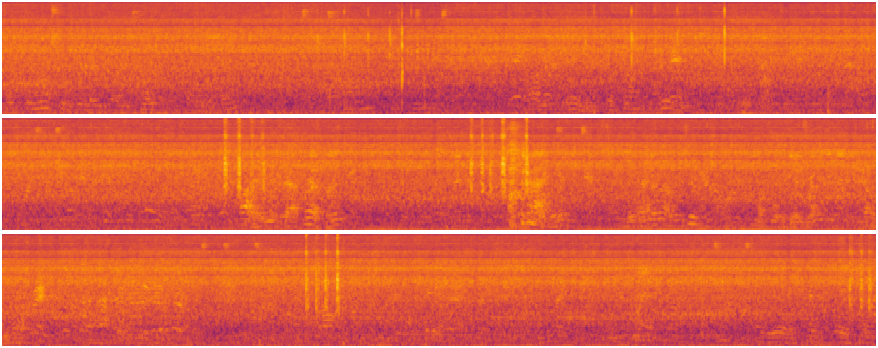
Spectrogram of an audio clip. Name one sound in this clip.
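Men's voices chatter nearby outdoors.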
